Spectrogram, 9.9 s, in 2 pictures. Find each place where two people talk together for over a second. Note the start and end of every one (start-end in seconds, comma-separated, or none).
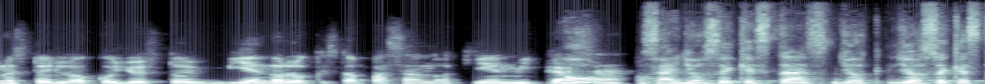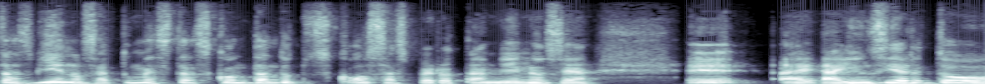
none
